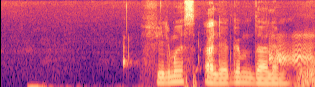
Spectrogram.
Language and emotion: Russian, neutral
